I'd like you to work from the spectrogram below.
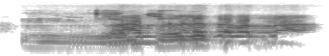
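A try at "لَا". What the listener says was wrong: জি, লা, এখানে আবার ল বলা যাবে না, পাতলা লা।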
